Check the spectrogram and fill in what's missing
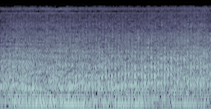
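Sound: helicopter flying overhead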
